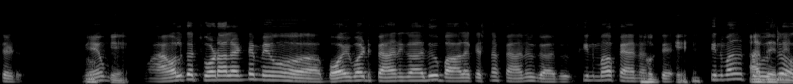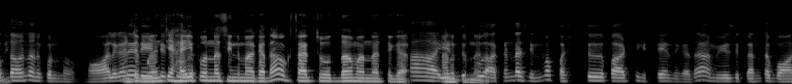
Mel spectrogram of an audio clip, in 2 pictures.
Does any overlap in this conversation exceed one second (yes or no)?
no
